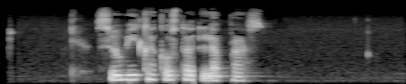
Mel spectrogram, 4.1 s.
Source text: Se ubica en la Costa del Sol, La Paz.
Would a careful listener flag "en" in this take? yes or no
yes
